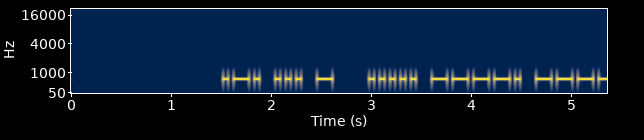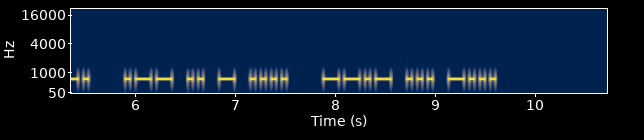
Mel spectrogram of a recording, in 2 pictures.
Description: Morse code, heard as a keyed tone, about 22 wpm, 700 Hz. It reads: RST 599 WITH QSB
